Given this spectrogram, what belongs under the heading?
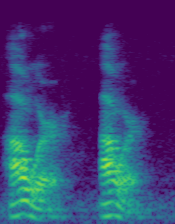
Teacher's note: si escucha la pronunciación de la palabra en inglés, inicia con el sonido de la vocal O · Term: H muda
